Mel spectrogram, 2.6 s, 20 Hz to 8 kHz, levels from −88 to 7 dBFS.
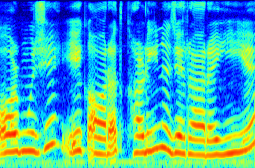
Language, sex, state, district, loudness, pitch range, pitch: Hindi, female, Maharashtra, Mumbai Suburban, -13 LUFS, 295-360 Hz, 315 Hz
